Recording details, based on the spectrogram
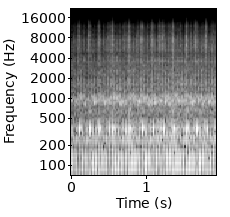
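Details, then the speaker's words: Suzuki RM250 two-stroke with a new Lectron Pro Series carburetor, hot after riding on a sand track. Crisp, even idle with quick pops about seven a second, settled lower and clean. Normal warm idle. "Bike's hotter. Idle went down a little bit. Kind of more where I would like the idle. Nice and crisp."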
